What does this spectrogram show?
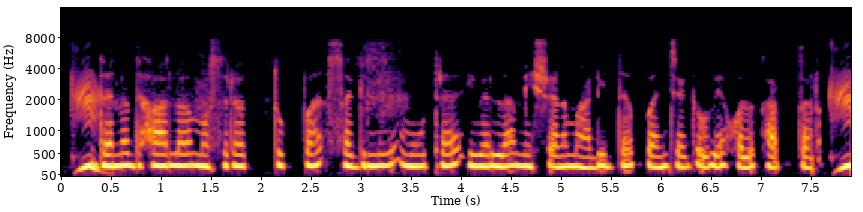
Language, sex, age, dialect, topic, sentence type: Kannada, female, 18-24, Northeastern, agriculture, statement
